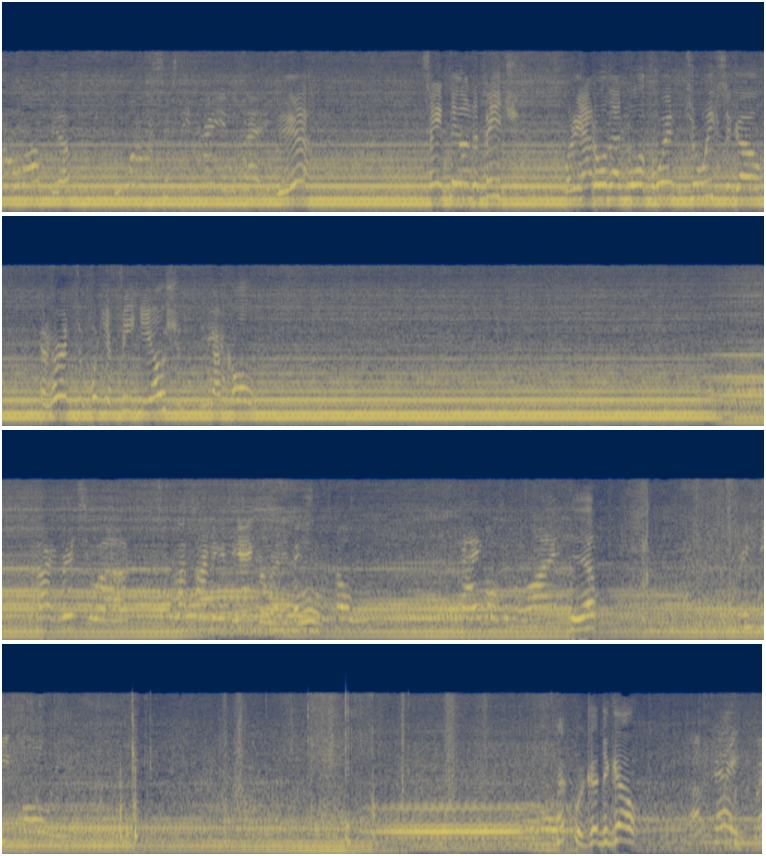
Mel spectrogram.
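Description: A skiff's outboard motor running under way at a steady pitch; about halfway through its note drops as it is throttled back, and it slows further and cuts out shortly before the end.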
